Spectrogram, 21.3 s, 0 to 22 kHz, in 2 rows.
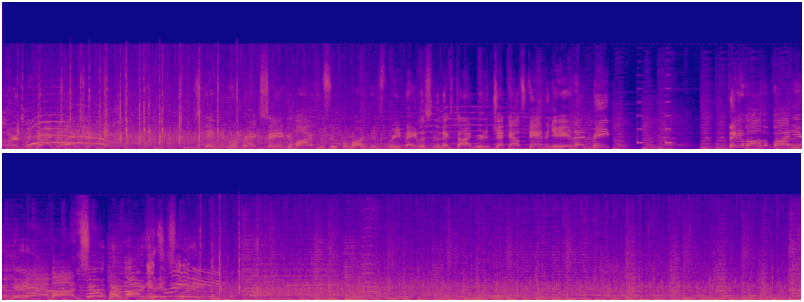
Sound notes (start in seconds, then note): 8.4 beeping; 12.4 applause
